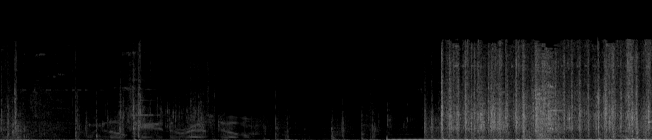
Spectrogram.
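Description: Gunfire in the Modern Warfare III video game, a Resurgence match: dense loud bursts of shots fill the second half, after quieter stretches with someone talking over scattered game noise.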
